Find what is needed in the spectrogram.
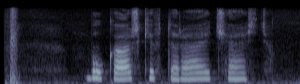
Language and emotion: Russian, neutral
